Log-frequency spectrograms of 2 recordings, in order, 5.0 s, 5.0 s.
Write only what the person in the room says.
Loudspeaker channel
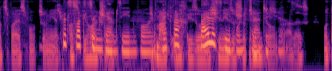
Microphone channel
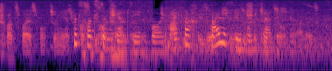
Lass uns doch darüber reden.

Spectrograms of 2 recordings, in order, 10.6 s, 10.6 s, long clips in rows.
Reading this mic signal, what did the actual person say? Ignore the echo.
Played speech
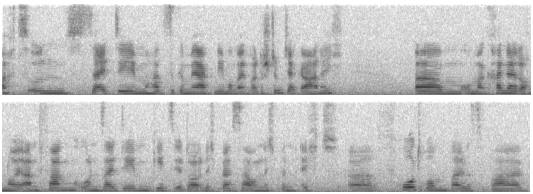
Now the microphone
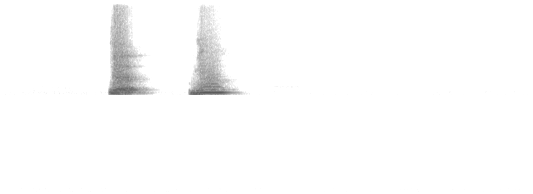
ja, ja.

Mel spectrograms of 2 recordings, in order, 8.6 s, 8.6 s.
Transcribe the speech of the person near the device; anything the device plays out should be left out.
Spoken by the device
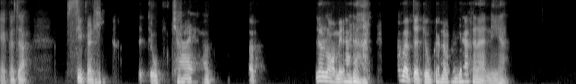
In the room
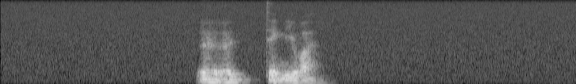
เออเออเจ๋งดีว่ะ

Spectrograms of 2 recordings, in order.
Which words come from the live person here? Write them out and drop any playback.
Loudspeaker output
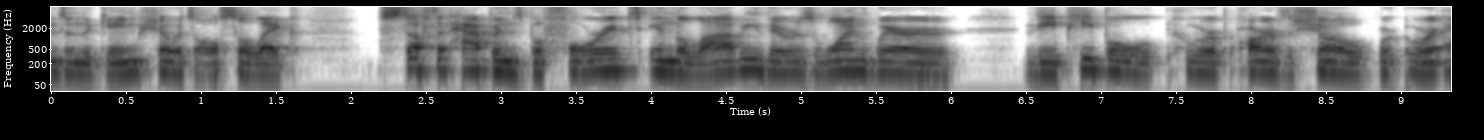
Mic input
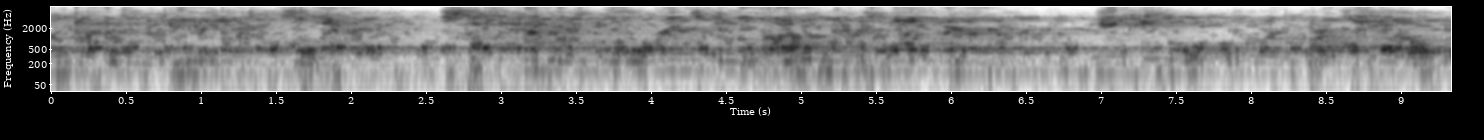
none

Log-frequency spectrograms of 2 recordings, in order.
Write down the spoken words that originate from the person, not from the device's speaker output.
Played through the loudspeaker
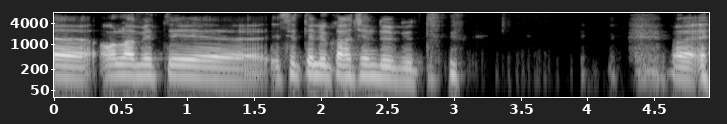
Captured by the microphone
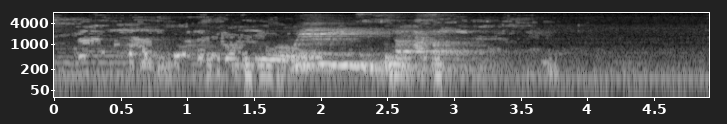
Oui, ça, ça,

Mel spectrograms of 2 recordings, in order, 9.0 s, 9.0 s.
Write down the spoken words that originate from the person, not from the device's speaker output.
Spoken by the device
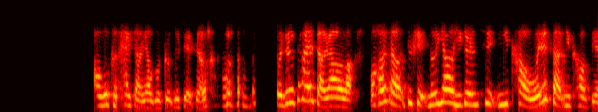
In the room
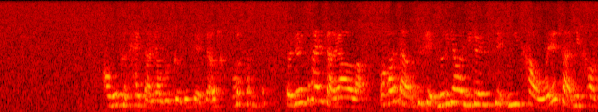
none

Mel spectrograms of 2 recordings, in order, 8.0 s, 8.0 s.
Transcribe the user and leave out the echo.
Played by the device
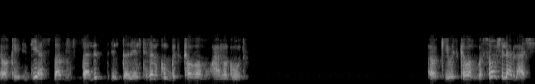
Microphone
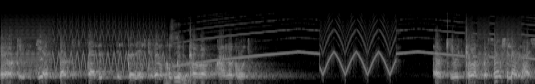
كان شايل لوحده

